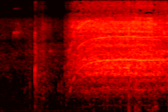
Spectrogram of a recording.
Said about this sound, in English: So I'm going to find a place where the two holes kind of line up, more or less. Drill a hole on one side. Drill a hole on the other side.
